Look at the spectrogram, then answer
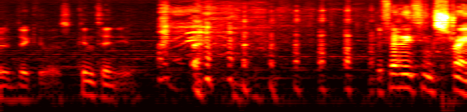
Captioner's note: laughter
